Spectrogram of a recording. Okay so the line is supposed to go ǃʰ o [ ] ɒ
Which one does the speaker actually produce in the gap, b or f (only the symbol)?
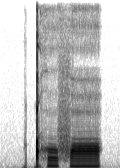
f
